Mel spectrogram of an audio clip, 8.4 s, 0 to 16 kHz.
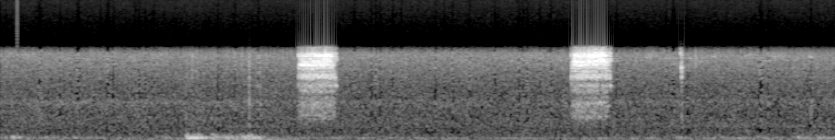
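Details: Barn owl chicks, four young at a Théding nest being fed on 16 July 2020, give two drawn-out breathy hisses roughly three seconds apart over steady low background rumble.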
